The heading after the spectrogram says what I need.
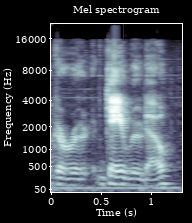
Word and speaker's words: Gerudo: lightning, which is the Gerudo. That's how you pronounce it. You don't blur the R's together with Japanese words. Each are a syllable.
